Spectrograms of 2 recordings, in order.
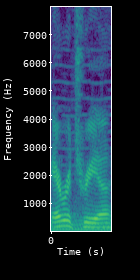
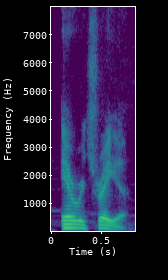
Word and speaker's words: Eritrea: Eratria has over 80. Eratraa. Thank you for the proper pronunciation.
